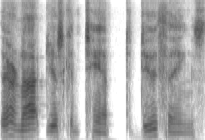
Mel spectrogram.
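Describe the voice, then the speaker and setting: A man with a Texan accent speaks at a very slow pace and medium pitch. The background is quiet. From Texas. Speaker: webinar presenter, test management trainer. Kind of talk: webinar lecture. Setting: online webinar broadcast. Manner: casual, conversational.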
